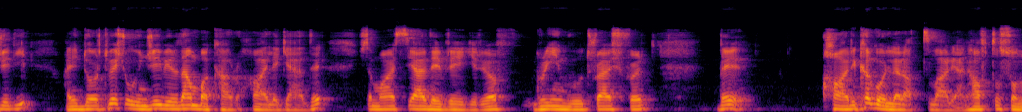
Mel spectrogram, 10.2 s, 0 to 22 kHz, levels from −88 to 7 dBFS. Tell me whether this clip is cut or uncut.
uncut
